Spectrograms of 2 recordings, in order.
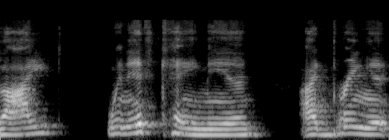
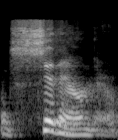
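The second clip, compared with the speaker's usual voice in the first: ordinary talk, nothing marked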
